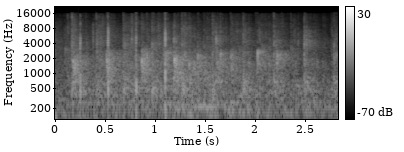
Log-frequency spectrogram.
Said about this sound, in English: So let's go there. Give her a clap, please.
